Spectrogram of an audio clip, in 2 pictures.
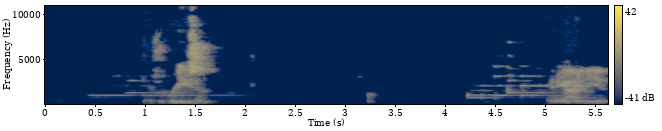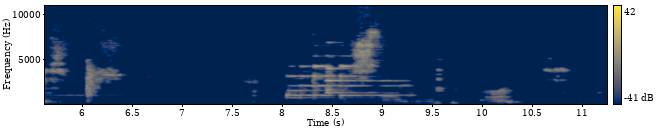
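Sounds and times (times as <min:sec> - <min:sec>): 
mobile phone ringing with bright melodic electronic ringtone: 0:00.5 - 0:02.0, 0:04.3 - 0:05.2, 0:08.0 - 0:09.5
speech: 0:01.0 - 0:01.8, 0:05.0 - 0:05.9.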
